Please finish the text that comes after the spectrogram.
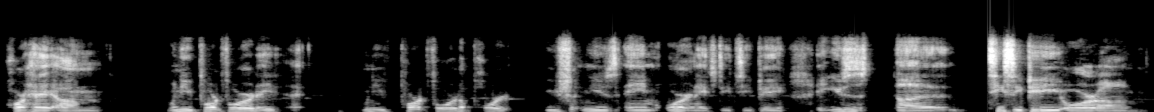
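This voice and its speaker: A hoarse man from North Carolina hosting a gaming channel, answering viewer questions in a halting way and often restarting his sentences. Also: medium pitch, a little mellow, muffled recording. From North Carolina, United States.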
